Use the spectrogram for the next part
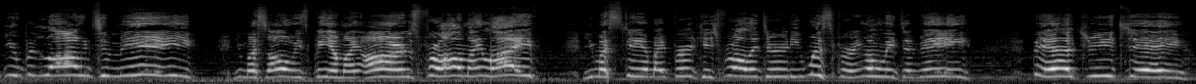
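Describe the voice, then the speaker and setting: A woman's voice: extremely high pitch, steady tone, a bit bright, soft background music, pitched above the performer's own voice, full character voice. A woman voicing a deranged, tyrannical old patriarch with theatrical, obsessive rants, reading from a visual novel. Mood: possessive anguish. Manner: theatrical howling rants, drawn-out pleading.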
